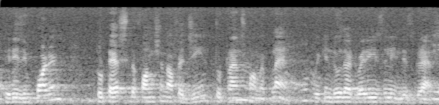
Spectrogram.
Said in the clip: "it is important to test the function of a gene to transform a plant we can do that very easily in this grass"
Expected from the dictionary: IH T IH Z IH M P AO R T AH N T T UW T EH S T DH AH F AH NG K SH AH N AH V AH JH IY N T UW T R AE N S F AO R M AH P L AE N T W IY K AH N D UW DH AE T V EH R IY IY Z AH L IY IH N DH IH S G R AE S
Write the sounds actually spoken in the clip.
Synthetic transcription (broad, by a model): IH T IH Z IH M P AO R T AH N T T UW T EH S T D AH F AH NG K SH AH N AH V AH JH IY N T UW T R AE N S F AO R M AH P L AE N T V IY K AH N D UW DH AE T V EH R IY IY Z AH L IY IH N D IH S G R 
